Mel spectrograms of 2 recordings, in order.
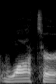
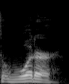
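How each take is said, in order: First: It is said in a general American accent. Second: It is said in a Philadelphia accent. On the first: The speaker calls it wrong. "not water" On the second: The speaker calls it right. "That's how we say it here"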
